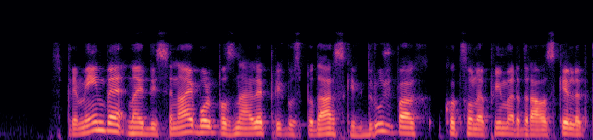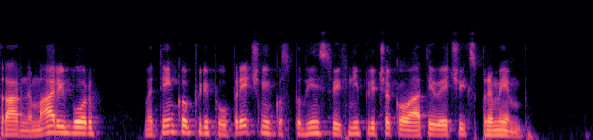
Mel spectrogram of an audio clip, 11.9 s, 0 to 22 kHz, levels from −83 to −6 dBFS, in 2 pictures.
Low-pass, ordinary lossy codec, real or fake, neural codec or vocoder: 7.2 kHz; Opus, 16 kbps; fake; codec, 16 kHz, 2 kbps, X-Codec, HuBERT features, trained on balanced general audio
